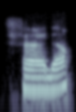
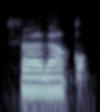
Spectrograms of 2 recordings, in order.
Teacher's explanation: Syiddah tu tersekat, tertahan aliran suara, sebab tu dia ada qalqalah.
